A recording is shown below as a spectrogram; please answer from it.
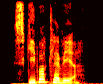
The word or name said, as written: skipperklaver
